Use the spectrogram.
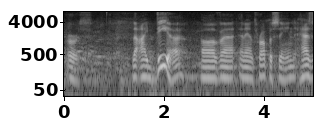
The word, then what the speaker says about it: Anthropocene: some people pronounce it anthropos I pronounce it anthropos the era or epic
